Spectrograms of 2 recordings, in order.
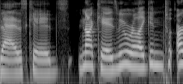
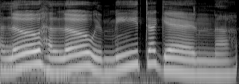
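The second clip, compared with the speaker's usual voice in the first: spooky put-on vampire voice. Opening the Calhoun show with a greeting, in a Count from Sesame Street voice. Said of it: "You just sound like the Count".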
